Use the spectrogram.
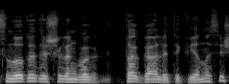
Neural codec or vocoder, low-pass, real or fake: vocoder, 48 kHz, 128 mel bands, Vocos; 14.4 kHz; fake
